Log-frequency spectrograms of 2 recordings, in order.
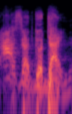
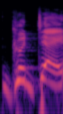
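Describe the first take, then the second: First: Loud, rasped-out final word; emphatic dismissal. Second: Said in the usual way. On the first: Acted. Leanne repeats her dismissal to the protesting women, loud and emphatic. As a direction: belt it out to end the argument.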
